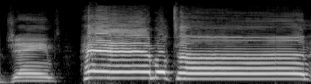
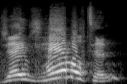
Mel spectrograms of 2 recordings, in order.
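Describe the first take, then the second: First: It is said like a Pistons arena announcer. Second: It is said in his normal voice.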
